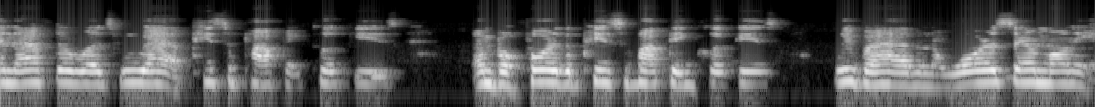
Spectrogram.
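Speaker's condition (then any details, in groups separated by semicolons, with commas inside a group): Cerebral palsy; uses a wheelchair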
